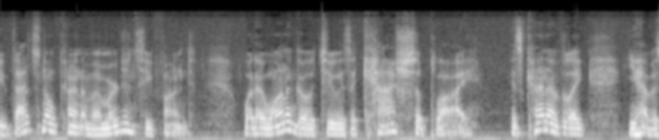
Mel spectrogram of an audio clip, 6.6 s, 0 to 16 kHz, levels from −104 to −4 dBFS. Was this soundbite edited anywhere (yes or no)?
no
